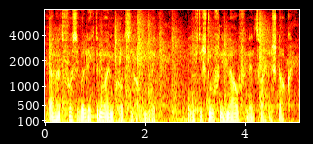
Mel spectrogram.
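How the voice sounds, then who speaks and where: A deep male voice delivers scripted audio drama narration. Loud music runs behind the words. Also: completely flat delivery, a little fast, creaky.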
